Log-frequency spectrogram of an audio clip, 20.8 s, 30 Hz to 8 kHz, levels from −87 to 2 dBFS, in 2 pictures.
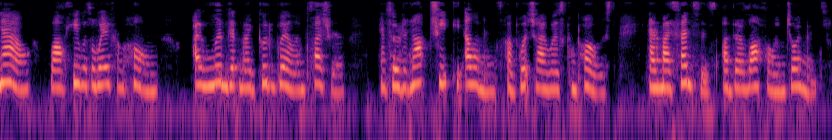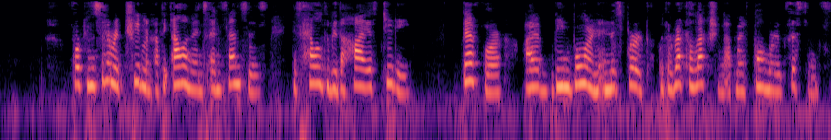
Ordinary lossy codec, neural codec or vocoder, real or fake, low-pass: MP3, 32 kbps; codec, 44.1 kHz, 3.4 kbps, Pupu-Codec; fake; 7.2 kHz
